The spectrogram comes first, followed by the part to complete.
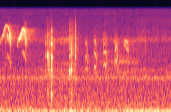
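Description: A small bird chirping faintly: two quick high arched chirps at the start, then a few scattered short high peeps.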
